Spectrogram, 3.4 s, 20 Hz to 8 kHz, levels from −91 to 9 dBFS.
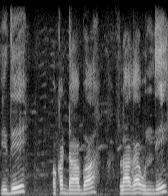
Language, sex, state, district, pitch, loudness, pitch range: Telugu, female, Andhra Pradesh, Sri Satya Sai, 160 Hz, -13 LUFS, 145-175 Hz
